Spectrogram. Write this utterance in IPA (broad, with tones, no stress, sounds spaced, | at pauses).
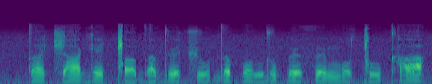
t ɐ˨˩ t͡ʃ a˨˩ ɡ e˨˩ ǁ ʌ˨˩ d̪ ɐ˨˩ d̪ ø˩˥ t͡ʃ u˩˥ d̪ ə˦ p o˨˩ n d u˦ p ø˦˨ θ ø˦˨ m o˨˩ ǀ u˨˩ kʰ a˩˥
